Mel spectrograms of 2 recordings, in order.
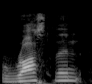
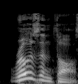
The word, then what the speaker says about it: Rosenthal: make sure i say her name right jane rosten rosenthal sorry jane rosenthal and robert de niro as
